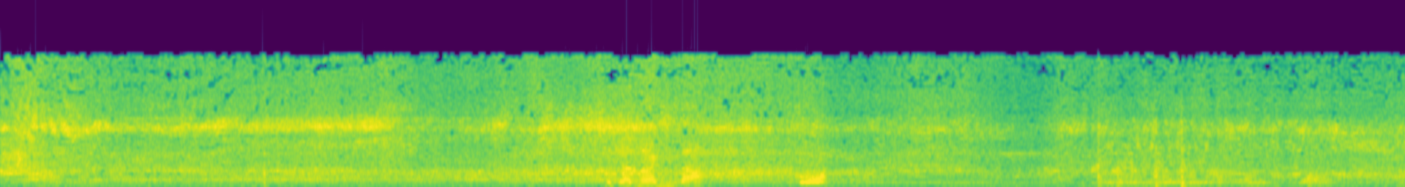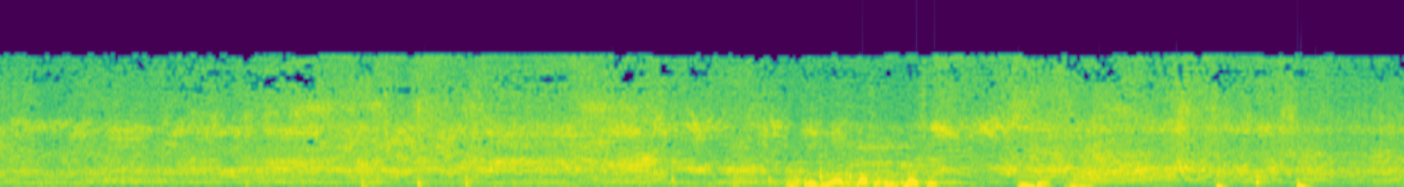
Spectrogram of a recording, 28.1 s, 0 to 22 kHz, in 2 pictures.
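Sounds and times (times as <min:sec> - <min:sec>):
vacuum cleaner running: 0:00.0 - 0:28.0.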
